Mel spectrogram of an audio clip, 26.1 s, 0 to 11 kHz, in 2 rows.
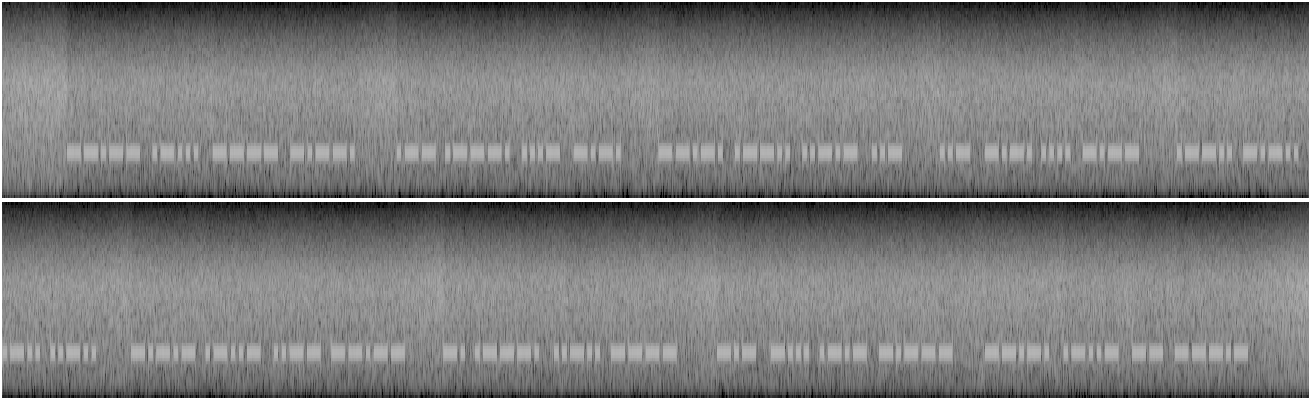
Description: Morse code (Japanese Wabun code), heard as a keyed tone, hand-sent with a paddle, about 30 wpm, 780 Hz, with radio static. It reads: アオコル ヤセクニ シヱミウ ウニヌケ ヱキカト サヰノア タセトコ ワハロエ シヰヨス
